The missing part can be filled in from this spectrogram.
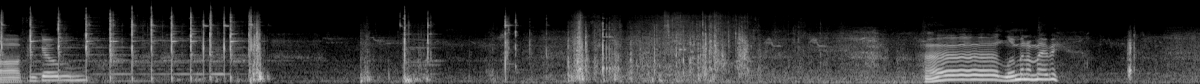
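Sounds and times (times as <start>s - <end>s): objects knocking and clanking: 0.0s - 2.8s, 3.6s - 7.5s
rustling clatter: 5.0s - 8.1s.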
